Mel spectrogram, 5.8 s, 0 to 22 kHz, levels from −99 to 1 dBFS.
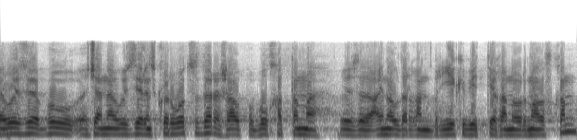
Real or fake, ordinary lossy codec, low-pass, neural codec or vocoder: real; none; 7.2 kHz; none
